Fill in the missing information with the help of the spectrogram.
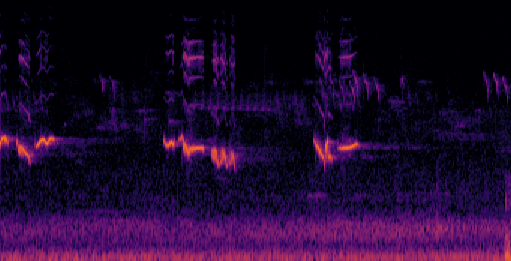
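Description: Mistle thrush song: short, rich whistled phrases of a few fluting notes, delivered about every two seconds with brief pauses between, over a faint low rumble.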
